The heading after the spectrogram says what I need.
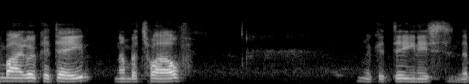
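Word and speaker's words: Lucas Digne: look at dean is the correct pronunciation i'm told although some commentators still call him look at dingy but it's look at dean i'm told and i'm going with the perception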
